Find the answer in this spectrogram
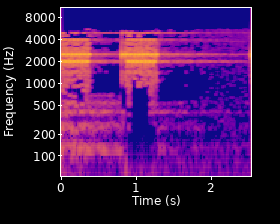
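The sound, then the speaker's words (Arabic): A telephone rings in two long, steady, high-pitched electronic bursts with a brief gap between them, then falls quiet before a third ring begins at the very end. “دق التليفون.”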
